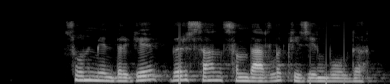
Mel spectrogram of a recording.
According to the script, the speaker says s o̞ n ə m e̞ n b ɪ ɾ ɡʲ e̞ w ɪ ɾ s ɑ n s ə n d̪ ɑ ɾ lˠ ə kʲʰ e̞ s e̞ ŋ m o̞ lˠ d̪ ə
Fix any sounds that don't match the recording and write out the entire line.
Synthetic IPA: s o̞ n ə m e̞ n b ɪ ɾ ɡʲ e̞ b ɪ ɾ s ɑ n s ə n d̪ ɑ ɾ lˠ ə kʲʰ e̞ z e̞ ŋ b o̞ lˠ d̪ ə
